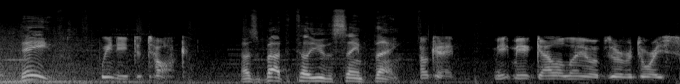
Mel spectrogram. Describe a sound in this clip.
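A man talks on a phone, calmly and close by.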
